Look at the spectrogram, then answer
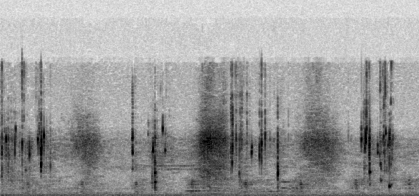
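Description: Water poured onto moist potting soil for coriander, giving a soft, continuous wet splashing that swells in several waves over a low steady hum.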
